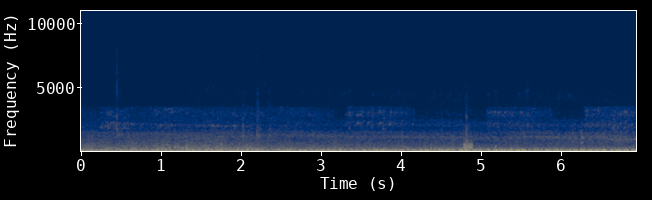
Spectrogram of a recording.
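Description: Honda Rebel 1100's parallel-twin engine running steadily at low speed as the motorcycle slows to park.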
